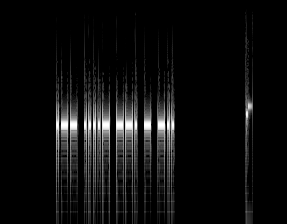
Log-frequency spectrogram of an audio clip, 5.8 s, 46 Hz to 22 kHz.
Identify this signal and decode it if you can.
Morse code, heard as a keyed tone, about 23 wpm, 700 Hz. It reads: W4GTD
